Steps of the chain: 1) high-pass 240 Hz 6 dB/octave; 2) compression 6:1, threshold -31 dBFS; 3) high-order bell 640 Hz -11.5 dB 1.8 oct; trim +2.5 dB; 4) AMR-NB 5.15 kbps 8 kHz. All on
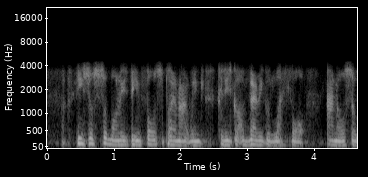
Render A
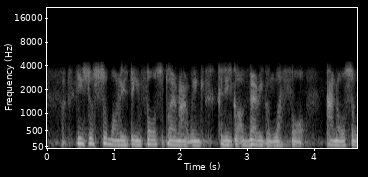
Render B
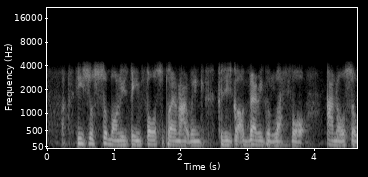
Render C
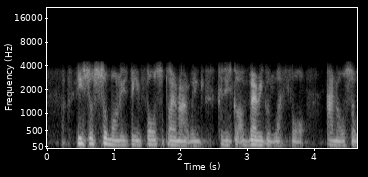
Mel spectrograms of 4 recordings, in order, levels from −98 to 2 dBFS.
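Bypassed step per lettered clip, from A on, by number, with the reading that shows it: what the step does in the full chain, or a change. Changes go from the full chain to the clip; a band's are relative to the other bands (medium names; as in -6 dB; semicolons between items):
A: 1, crest factor change -1.5 dB; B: 3, loudness change +3.0 LU; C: 2, mean gain reduction 3.5 dB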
